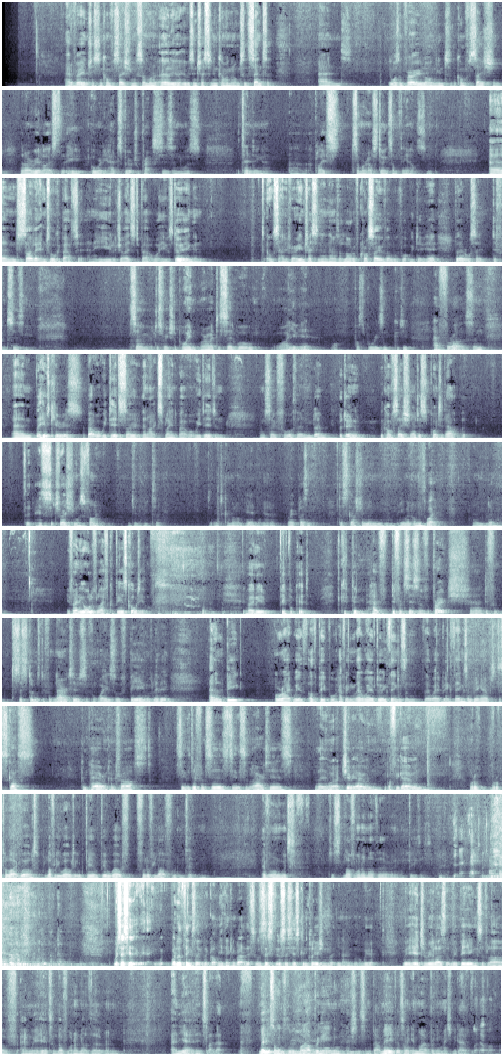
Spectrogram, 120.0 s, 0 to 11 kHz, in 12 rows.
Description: This talk was given in October 2018.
